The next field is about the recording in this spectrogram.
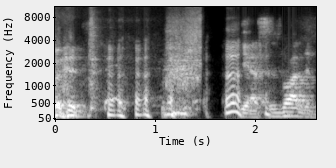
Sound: laughter

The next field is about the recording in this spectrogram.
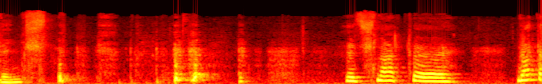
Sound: laughs

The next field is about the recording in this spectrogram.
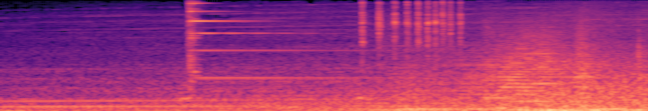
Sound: whirring; bell dings; creaking

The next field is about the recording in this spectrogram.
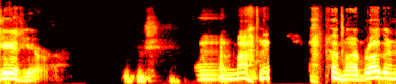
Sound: laughing

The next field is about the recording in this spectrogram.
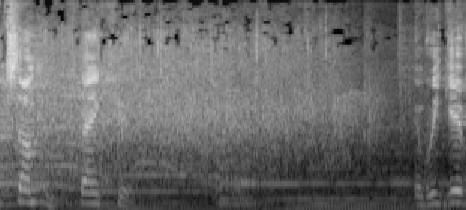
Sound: congregation cheering and clapping

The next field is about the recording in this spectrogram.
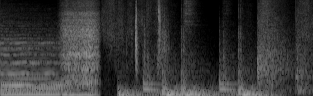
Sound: Static

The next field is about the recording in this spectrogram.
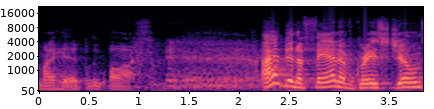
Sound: audience laughing

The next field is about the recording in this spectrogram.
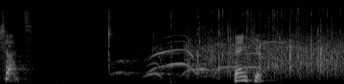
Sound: cheering

